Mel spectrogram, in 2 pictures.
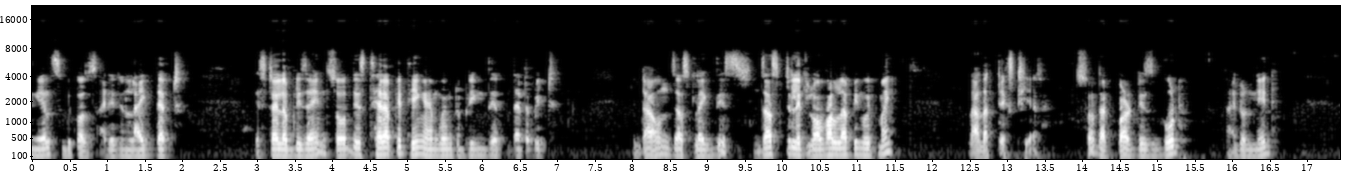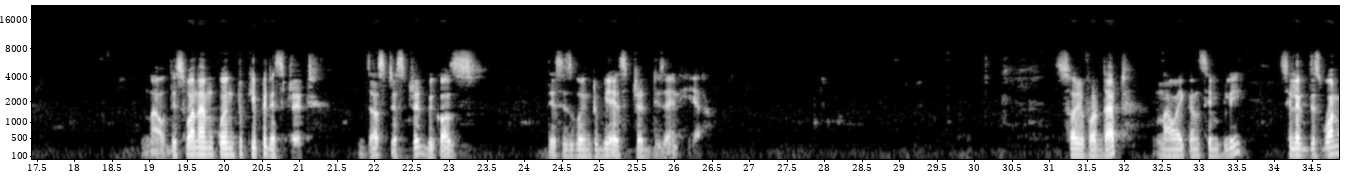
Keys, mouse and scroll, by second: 0.0 shift+scroll up 1, 1.7 Down, 2.2 Down, 2.3 Down, 11.4-11.7 alt+scroll down 1, 12.0-15.0 alt+scroll up 1, 15.0-17.1 drag, 17.2 right click, 18.3 click, 19.5 shift+click, 21.3 shift+click, 22.6 shift+Down, 23.0 shift+Down, 25.2-30.0 drag, 30.1 ctrl+z, 30.7-33.3 drag.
